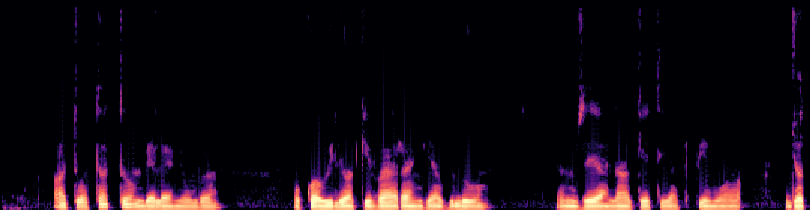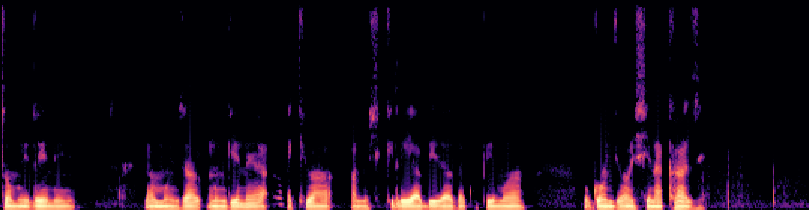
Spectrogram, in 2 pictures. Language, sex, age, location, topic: Swahili, male, 25-35, Wajir, health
